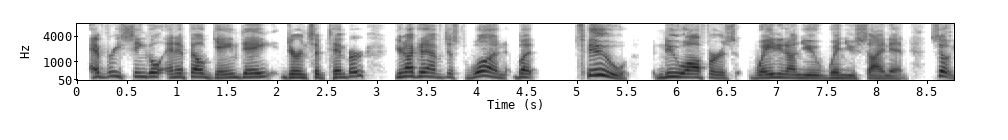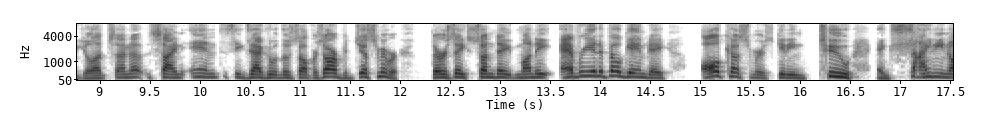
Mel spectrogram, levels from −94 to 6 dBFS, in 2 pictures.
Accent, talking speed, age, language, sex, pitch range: American, 190 wpm, 40-59, English, male, 155-205 Hz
